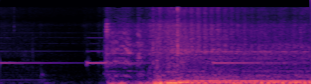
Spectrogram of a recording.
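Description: A car engine cranks and starts.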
